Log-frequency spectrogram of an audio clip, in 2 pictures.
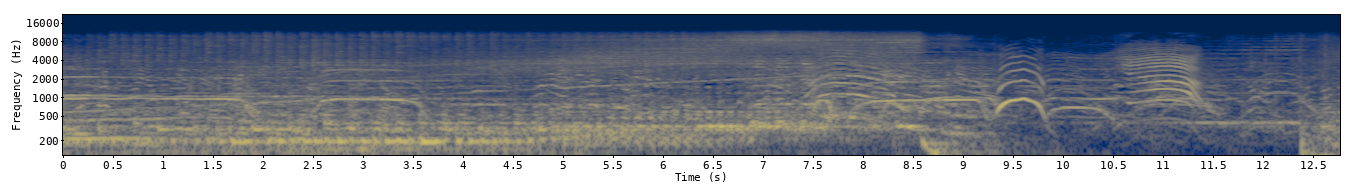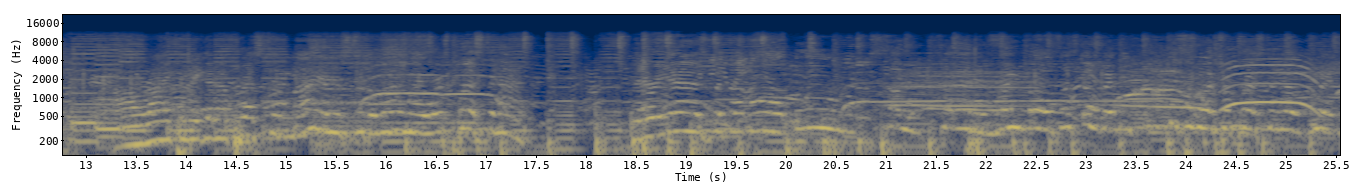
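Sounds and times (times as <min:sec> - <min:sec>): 
high-pitched whoops and yells: 0:00.0 - 0:04.6, 0:07.4 - 0:12.5, 0:15.5 - 0:17.4, 0:19.8 - 0:25.5
crowd cheering and shouting: 0:00.0 - 0:25.5.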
